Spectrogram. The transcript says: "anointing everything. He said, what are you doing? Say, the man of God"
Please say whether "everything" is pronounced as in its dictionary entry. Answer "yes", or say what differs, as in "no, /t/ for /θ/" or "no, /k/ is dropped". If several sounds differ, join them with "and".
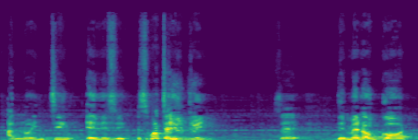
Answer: no, /ɹ/ is dropped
